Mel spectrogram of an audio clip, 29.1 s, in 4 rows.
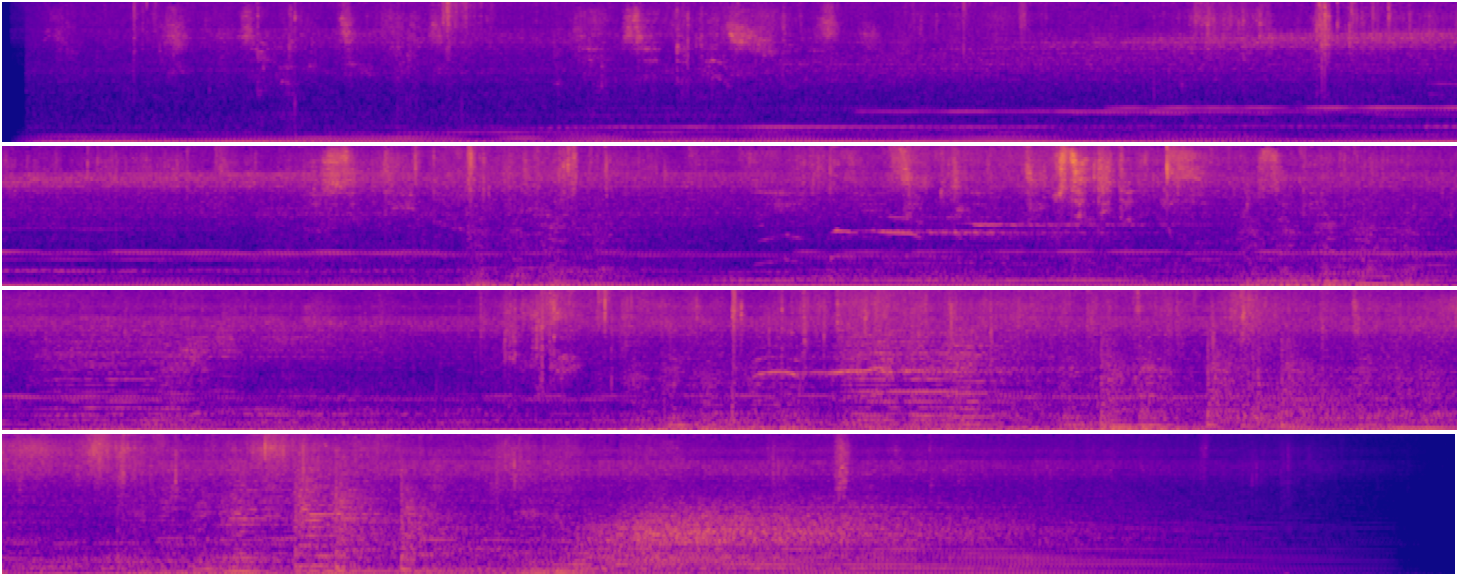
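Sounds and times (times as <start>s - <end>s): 
suspense music: 0.1s - 29.0s.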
